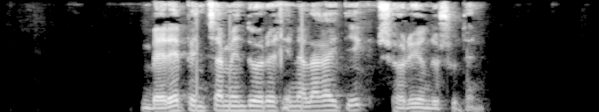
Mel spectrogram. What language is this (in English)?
Basque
